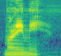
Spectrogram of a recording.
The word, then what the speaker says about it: Morimi: Morimi, there we go.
